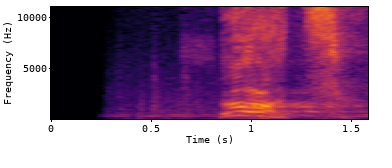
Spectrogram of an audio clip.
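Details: Sneeze, in a Covid-19 context: a short rising inhale followed by one sudden explosive burst of air and voice, a single sneeze, with a faint steady background tone.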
